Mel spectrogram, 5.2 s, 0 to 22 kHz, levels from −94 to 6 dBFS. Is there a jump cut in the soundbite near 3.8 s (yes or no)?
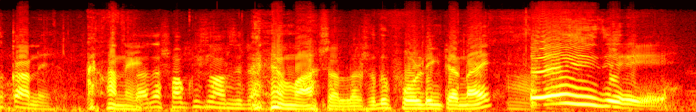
yes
